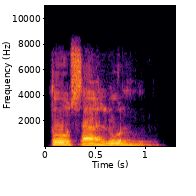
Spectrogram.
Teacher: ini kalau berhenti boleh dibaca tusalun, berarti hamzahnya hilang ya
